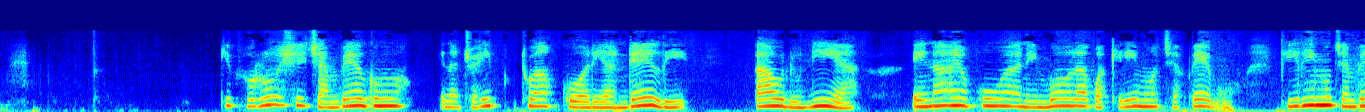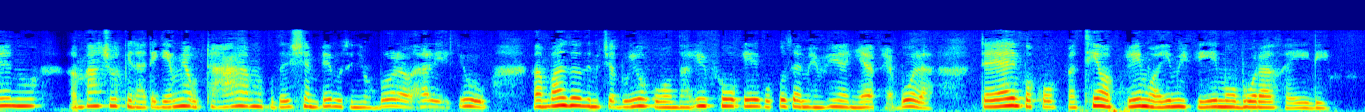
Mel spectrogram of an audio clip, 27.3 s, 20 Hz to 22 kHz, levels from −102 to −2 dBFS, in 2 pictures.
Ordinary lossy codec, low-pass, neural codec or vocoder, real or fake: MP3, 32 kbps; 7.2 kHz; codec, 16 kHz, 1 kbps, X-Codec, HuBERT features, trained on LibriSpeech; fake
